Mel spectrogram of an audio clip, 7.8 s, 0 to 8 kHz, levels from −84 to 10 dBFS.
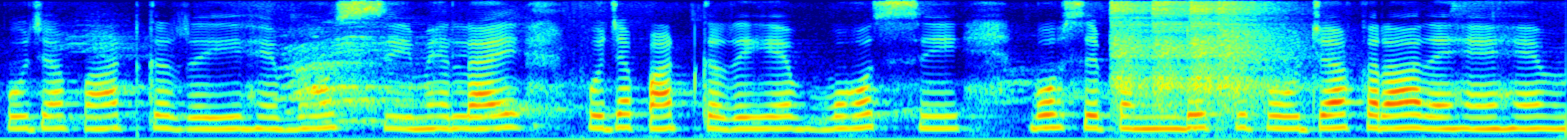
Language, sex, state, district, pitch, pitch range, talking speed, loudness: Hindi, female, Bihar, West Champaran, 260 Hz, 250-275 Hz, 170 wpm, -17 LUFS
